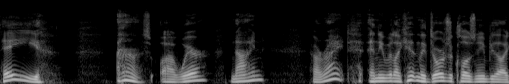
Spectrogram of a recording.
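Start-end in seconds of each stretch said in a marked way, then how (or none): 0.0-3.5 uncomfortable, hesitant, nervous, very slow delivery. Imitating a real, nervous elevator attendant at a friend's building. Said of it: "he looked so nervous".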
